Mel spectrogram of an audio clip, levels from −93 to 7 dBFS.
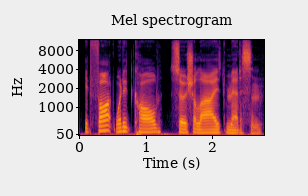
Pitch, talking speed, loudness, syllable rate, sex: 115 Hz, 150 wpm, -17 LUFS, 5.6 syllables/s, male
